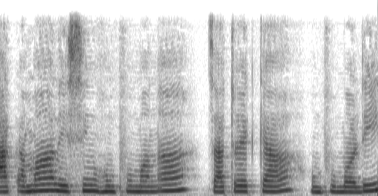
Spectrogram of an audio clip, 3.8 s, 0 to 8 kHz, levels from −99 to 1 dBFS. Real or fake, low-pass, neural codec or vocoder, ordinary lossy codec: fake; 7.2 kHz; codec, 16 kHz, 0.4 kbps, LongCat-Audio-Codec; none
